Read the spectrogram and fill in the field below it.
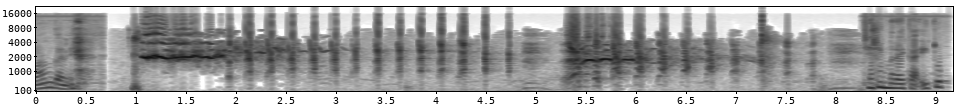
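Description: A man laughs loudly and heartily.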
